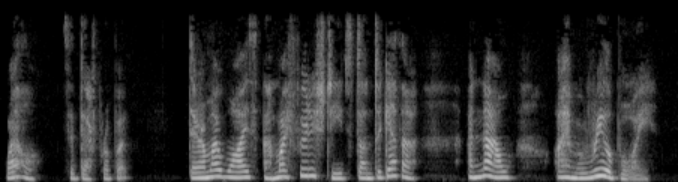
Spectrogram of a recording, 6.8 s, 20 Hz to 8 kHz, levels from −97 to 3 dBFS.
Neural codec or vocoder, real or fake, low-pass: none; real; 7.2 kHz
